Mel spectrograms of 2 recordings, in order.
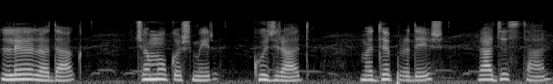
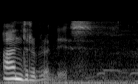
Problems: constant background noise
